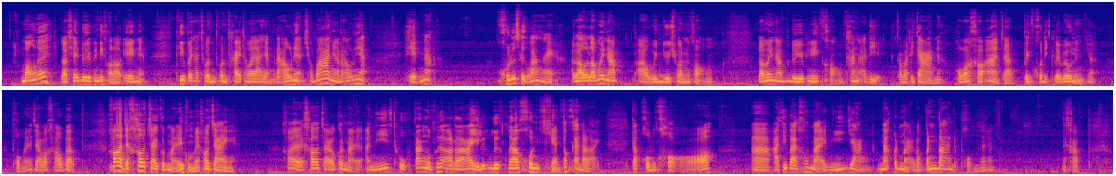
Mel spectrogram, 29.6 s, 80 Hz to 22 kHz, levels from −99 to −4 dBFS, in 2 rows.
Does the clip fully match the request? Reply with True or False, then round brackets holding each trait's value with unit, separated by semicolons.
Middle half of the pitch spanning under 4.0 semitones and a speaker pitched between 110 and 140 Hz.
True (3.3 semitones; 120 Hz)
